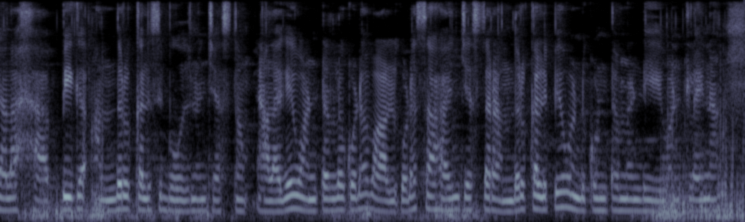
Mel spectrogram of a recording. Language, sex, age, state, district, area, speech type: Telugu, female, 18-30, Andhra Pradesh, Guntur, urban, spontaneous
